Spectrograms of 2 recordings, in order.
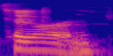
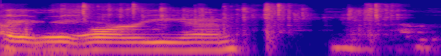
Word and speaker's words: Caron: It's just pronounced Karen, like Yeah. Karen.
